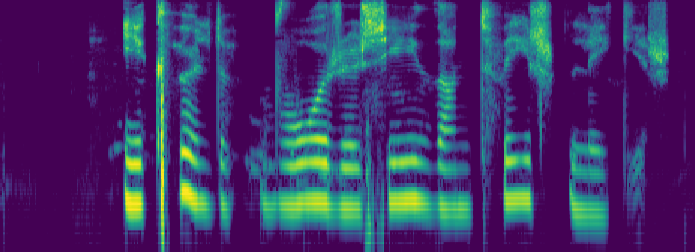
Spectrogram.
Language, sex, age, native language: Icelandic, male, 18-19, Icelandic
